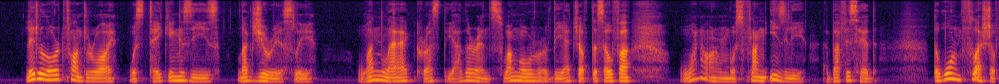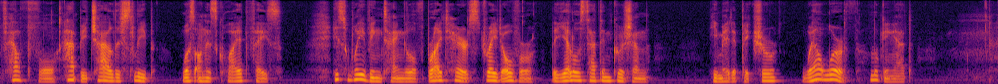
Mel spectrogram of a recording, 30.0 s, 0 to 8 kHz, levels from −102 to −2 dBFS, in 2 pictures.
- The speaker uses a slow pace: Yes, slow, 125 wpm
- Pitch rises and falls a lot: No, average, 4.3 semitones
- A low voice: Yes, low, 125 Hz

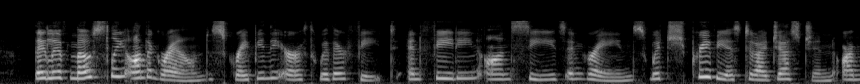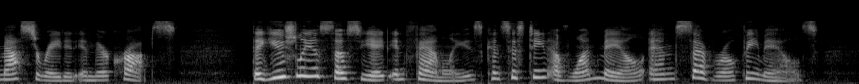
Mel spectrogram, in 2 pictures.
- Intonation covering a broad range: Yes, wide, 5.7 semitones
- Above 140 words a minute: No, slow, 135 wpm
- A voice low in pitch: No, high, 235 Hz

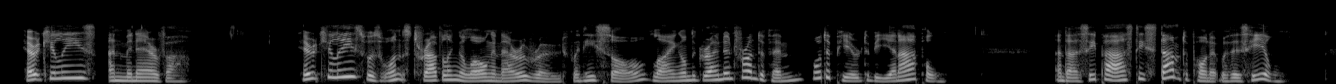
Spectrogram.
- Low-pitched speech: No, medium, 185 Hz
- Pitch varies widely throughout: Yes, wide, 6.8 semitones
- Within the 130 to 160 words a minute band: No, average, 175 wpm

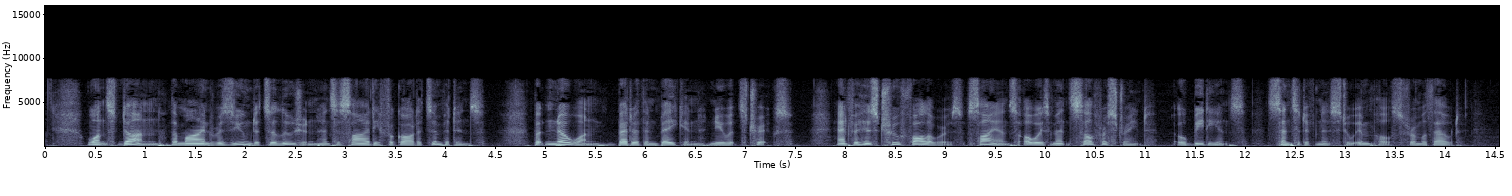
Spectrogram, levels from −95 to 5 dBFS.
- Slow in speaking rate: No, average, 155 wpm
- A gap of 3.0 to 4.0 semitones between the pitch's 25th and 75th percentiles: Yes, average, 3.3 semitones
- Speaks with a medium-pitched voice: Yes, medium, 145 Hz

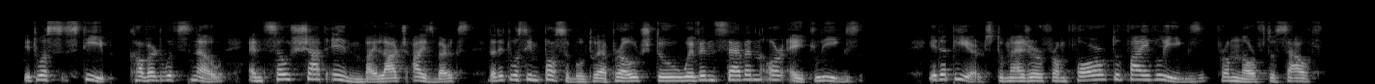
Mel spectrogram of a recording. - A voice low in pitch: No, medium, 175 Hz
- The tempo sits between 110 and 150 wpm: No, average, 165 wpm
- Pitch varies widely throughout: Yes, wide, 5.8 semitones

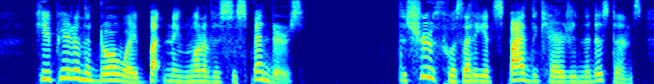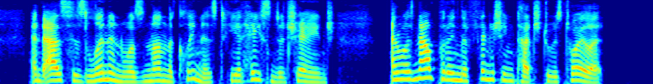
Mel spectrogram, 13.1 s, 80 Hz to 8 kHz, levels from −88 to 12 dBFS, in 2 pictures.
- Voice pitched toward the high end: Yes, high, 200 Hz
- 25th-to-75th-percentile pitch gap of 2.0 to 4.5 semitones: No, average, 5.1 semitones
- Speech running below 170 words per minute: No, average, 195 wpm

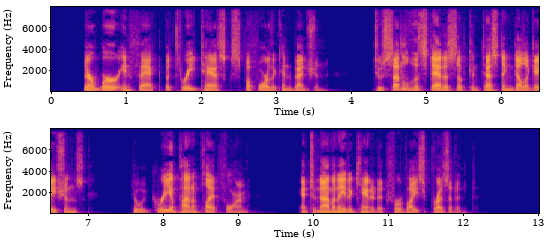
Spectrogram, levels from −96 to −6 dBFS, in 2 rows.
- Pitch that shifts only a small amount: No, average, 4.8 semitones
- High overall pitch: No, low, 110 Hz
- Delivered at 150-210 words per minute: No, average, 140 wpm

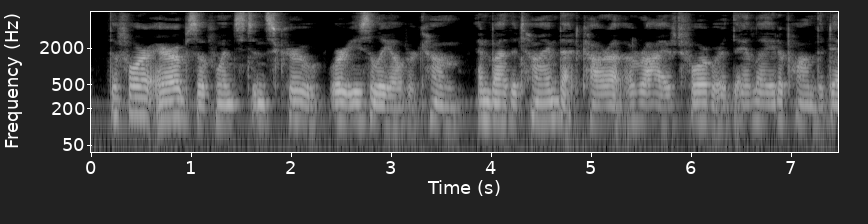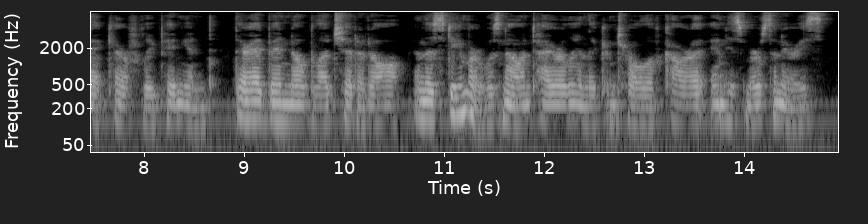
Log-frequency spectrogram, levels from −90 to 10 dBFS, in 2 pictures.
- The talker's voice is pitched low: Yes, low, 120 Hz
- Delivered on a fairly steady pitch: Yes, narrow, 1.6 semitones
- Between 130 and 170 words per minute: No, average, 180 wpm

